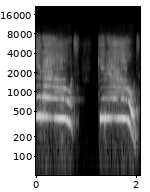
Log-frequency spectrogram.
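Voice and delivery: high-pitched, stretched-out, drawn-out screaming. Speaker recounts a man coming down the runway at the office; retelling a man screaming. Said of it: "he's screaming".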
